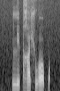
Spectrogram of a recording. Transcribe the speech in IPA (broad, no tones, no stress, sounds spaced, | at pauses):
lʲ ɛ p ʁ a ʃ w ɔ p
